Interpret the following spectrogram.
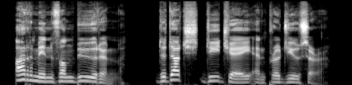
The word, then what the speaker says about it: Armin van Buuren: correct Dutch pronunciation is Arin vonin there is a slight emphasis on the first syllable of the first name and also on the first syllable of the last name Arin Von I hope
